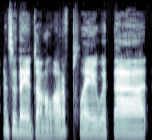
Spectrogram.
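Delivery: ordinary talk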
